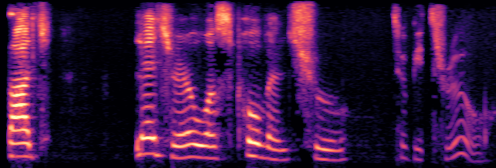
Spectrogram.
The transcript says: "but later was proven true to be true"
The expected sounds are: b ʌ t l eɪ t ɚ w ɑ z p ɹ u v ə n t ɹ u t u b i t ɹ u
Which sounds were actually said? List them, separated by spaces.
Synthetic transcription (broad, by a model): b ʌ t l eɪ t ɚ w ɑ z p ɔ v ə n t ɹ u t u b i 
